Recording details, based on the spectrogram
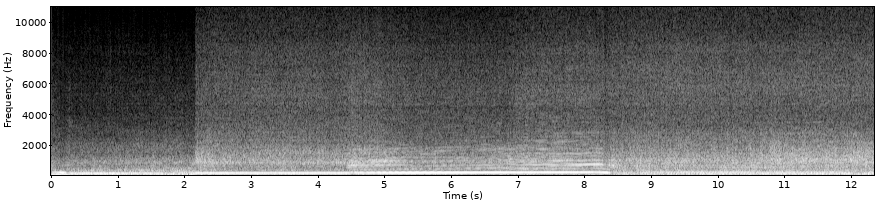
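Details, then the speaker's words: Toyota Celica GT-S (2000–05) with an Injen IS2045P short ram intake and TRD exhaust, driven warm under acceleration: note climbs, dips at a gearshift, then pulls with clean intake roar; alternator whine audible; normal running. "So that's the engine intake."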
